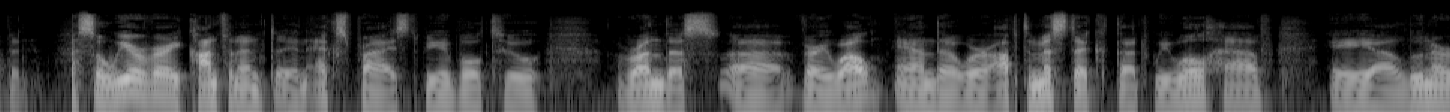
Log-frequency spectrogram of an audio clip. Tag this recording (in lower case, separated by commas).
speech, man speaking, monologue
